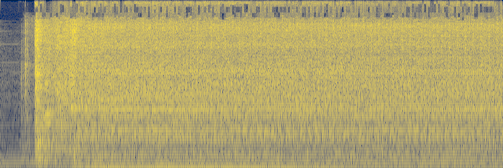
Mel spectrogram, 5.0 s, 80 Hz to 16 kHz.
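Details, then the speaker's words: Freshly overhauled VW EA888 engine after long running: cranks, catches, smooth even idle with loose rapid ticking, also heard through a stethoscope rod at a bolt; suspected low oil pressure making camshaft adjuster tick, unconfirmed. "这台发动机也很稳，也不抖动，但是它有死亡哒哒哒的声音。"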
